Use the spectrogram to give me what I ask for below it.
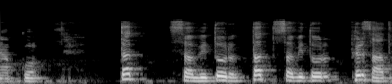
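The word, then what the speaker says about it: तत्सवितुर्: तस्य वितुर नहीं बोलना। यह उच्चारण बिल्कुल गलत है। तस्य वितुर तस्य नहीं होता। गलत है। क्या है? तत सवितुर।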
